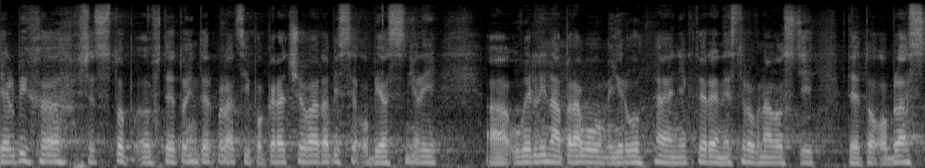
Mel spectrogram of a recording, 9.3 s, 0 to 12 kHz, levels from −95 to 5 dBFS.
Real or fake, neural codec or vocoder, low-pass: fake; vocoder, 44.1 kHz, 128 mel bands, Pupu-Vocoder; 10.8 kHz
